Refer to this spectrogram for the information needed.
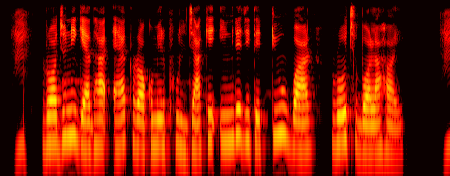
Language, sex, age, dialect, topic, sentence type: Bengali, female, 18-24, Northern/Varendri, agriculture, statement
